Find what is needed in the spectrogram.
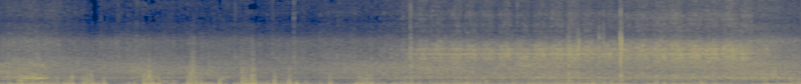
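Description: Wind buffeting the microphone of a camera on a road bike riding at speed in a group, a constant low rumble with gusts, with brief snatches of riders' voices.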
